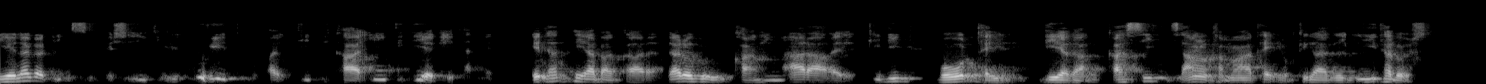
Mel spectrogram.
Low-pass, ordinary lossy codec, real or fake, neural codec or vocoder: 7.2 kHz; MP3, 48 kbps; fake; codec, 16 kHz, 2 kbps, FunCodec, trained on LibriTTS, 25 frames a second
